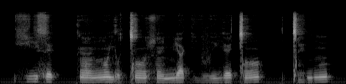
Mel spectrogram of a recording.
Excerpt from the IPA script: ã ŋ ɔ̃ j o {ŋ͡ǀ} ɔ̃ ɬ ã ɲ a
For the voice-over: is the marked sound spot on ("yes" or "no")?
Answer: no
